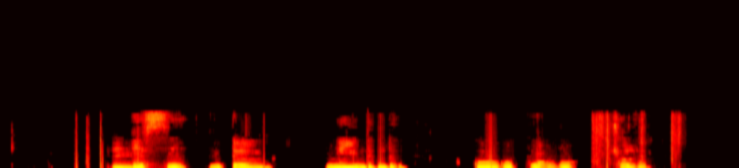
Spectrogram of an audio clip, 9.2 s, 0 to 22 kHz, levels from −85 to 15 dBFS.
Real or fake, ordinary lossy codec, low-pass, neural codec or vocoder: real; AAC, 32 kbps; 7.2 kHz; none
